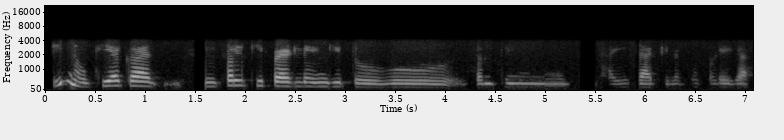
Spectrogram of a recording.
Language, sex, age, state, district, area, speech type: Hindi, female, 60+, Uttar Pradesh, Sitapur, rural, conversation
